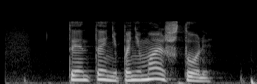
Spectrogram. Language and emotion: Russian, angry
